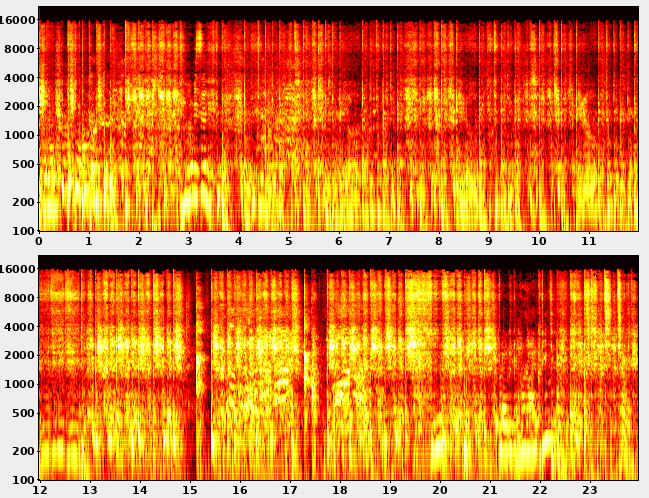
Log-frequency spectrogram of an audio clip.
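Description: A beat with a steady thumping bass plays through loudspeakers.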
